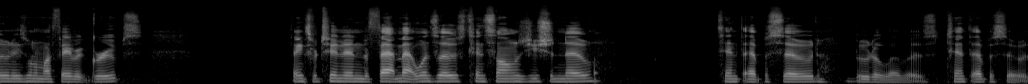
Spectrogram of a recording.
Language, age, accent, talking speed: English, 20-39, American, 145 wpm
